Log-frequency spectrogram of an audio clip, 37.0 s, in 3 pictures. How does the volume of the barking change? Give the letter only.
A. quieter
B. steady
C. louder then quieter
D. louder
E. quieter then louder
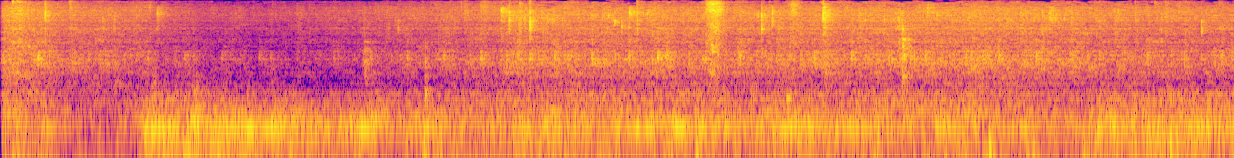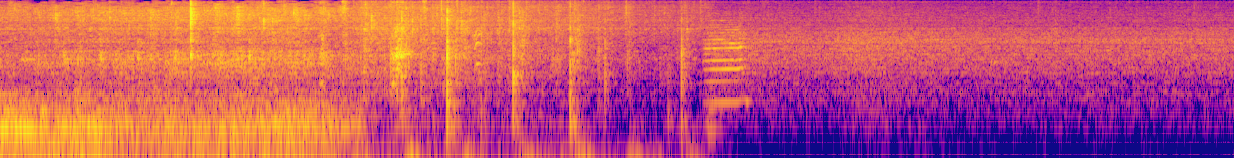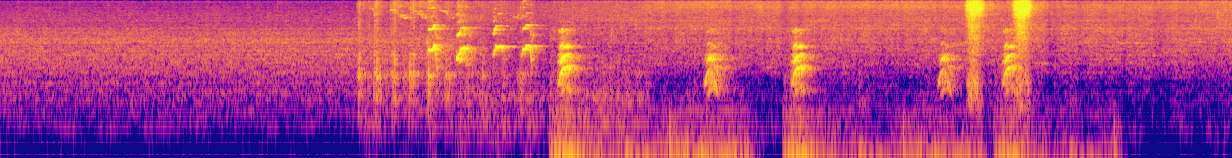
E.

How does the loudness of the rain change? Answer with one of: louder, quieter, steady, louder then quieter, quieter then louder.
quieter.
